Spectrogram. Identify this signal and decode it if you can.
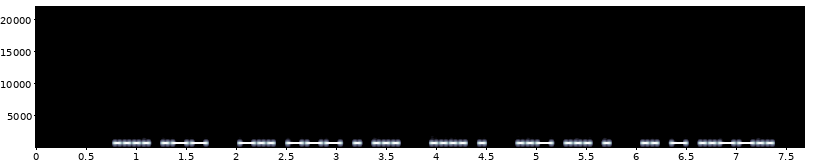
Morse code, heard as a keyed tone, about 25 wpm, 700 Hz. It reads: HW DOES HE USE IT?
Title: Sentences from Top 200 Words and Abbreviations 25wpm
